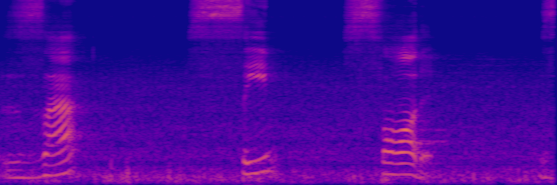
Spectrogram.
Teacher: জা, সিন, সদ, এই 3টি হরফ ঝিঝি পোকার মতো আওয়াজ হবে।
